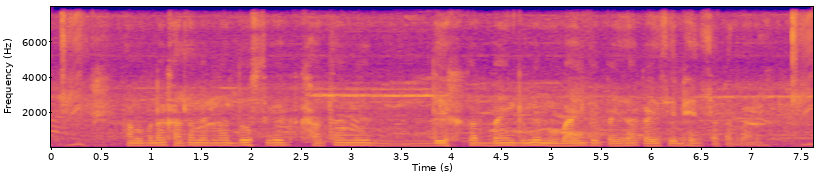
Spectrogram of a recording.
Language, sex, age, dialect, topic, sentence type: Bhojpuri, male, 18-24, Southern / Standard, banking, question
